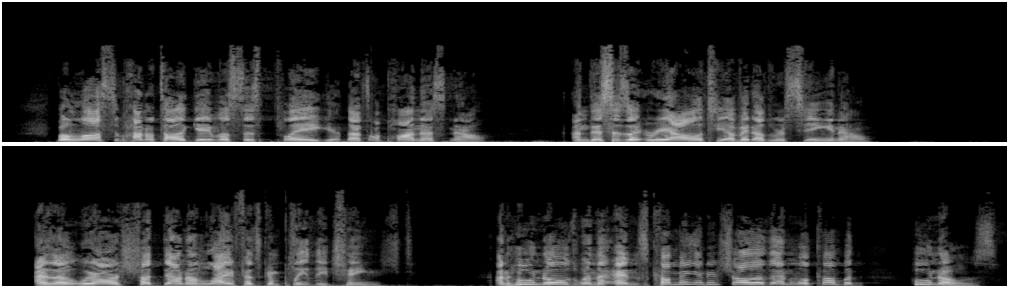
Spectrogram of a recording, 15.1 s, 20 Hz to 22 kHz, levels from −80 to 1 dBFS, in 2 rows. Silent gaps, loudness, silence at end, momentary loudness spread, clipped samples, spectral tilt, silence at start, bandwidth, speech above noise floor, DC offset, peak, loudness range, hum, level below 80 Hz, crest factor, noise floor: 7.70-7.77 s, 14.28-14.32 s; -20 LUFS; 0.1 s; 11 LU; under 0.1%; -2.5 dB/octave; 0.4 s; 15.5 kHz; 56 dB; under 0.1%; 0 dBFS; 2 LU; none; -54 dBFS; 22 dB; -77 dBFS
